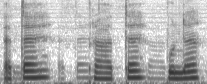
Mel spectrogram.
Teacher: अह। विसर्ग का उच्चारण हल्के ह के समान होता है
